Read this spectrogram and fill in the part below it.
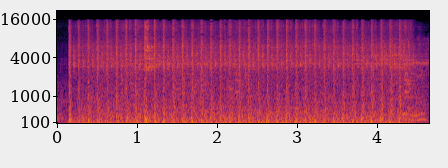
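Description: Spitfire machine gun in a battle royale shooter game firing in one sustained rapid burst, loud and close, with a steady rattling stream of shots running the whole length and no pause between rounds.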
